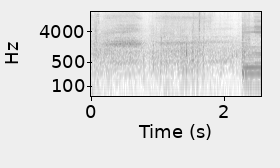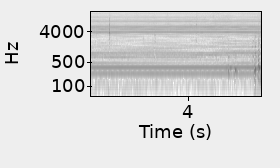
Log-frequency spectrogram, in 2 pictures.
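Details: Goodman outdoor AC unit that fails to start when called for cooling: a steady electrical hum with a buzzy overtone and no motor spin-up. The compressor stalls on start; a bad capacitor is suspected.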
